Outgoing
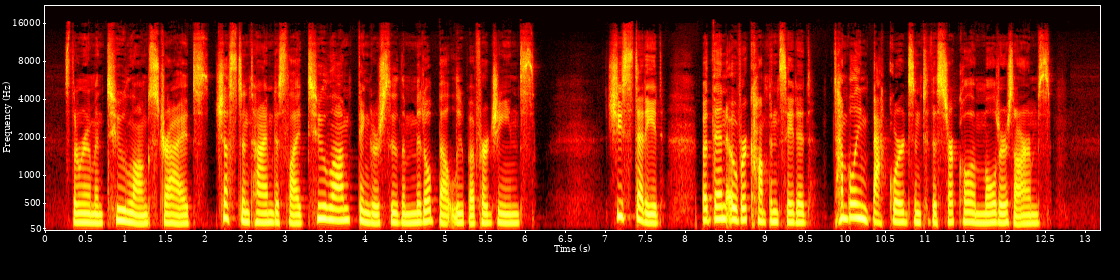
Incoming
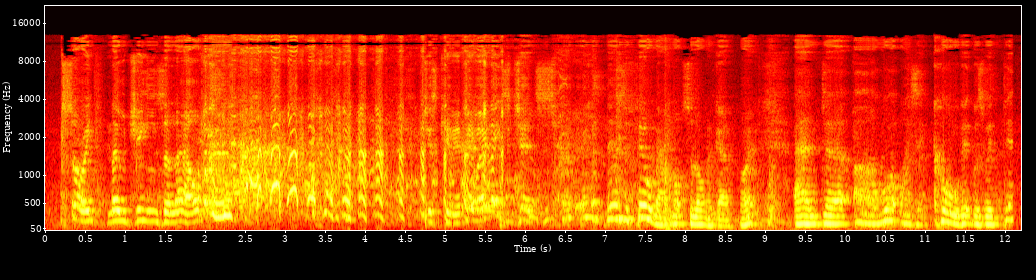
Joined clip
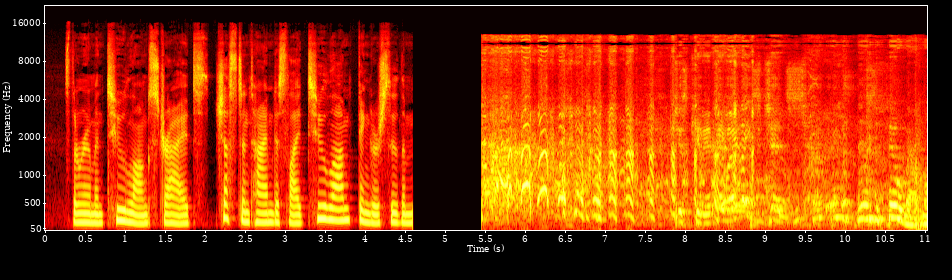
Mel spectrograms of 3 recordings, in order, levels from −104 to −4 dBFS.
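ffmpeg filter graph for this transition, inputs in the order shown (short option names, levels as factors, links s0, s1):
-filter_complex "[0:a]apad=whole_dur=11.03,atrim=end=11.03,asplit=2[s0][s1];[s0]atrim=end=4.59,asetpts=PTS-STARTPTS,afade=t=out:st=4.586:d=0.004:c=hsin[s2];[s1]atrim=start=4.59:end=5.45,asetpts=PTS-STARTPTS,volume=0[s3];[1:a]atrim=start=2.32:end=7.9,asetpts=PTS-STARTPTS,afade=t=in:d=0.004:c=hsin[s4];[s2][s3][s4]concat=n=3:v=0:a=1"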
